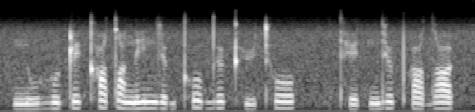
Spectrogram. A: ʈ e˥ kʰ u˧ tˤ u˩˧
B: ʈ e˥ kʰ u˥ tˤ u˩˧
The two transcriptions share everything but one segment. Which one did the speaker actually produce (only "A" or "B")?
B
